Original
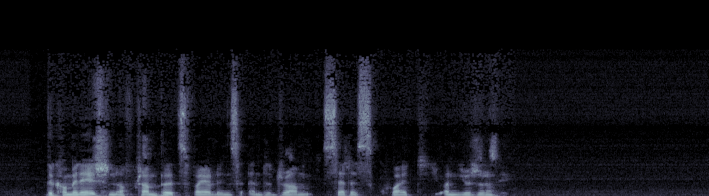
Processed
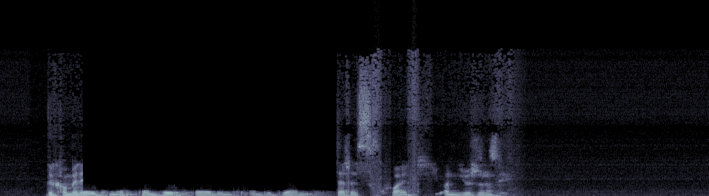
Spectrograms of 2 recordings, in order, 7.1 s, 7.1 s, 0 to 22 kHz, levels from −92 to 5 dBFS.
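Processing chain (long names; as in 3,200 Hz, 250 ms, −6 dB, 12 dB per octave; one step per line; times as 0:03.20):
0:00.83–0:03.38: Butterworth low-pass 510 Hz 72 dB per octave
level that may fall only so fast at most 93 dB per second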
